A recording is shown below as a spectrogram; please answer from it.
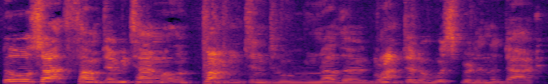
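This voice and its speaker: A man's voice: mid-range voice, steady tone, moderate pace, slight background noise. A man reading a storybook aloud to listeners, moving between narration and casual remarks. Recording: roomy echo, distant from the mic.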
